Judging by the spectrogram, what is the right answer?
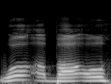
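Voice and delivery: loud put-on English accent, two words. Showing how anyone does an english accent in two words, mock english accent. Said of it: "do an English accent in two words".

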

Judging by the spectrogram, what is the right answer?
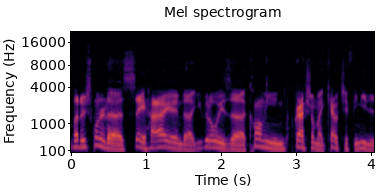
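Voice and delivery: cartoon puppet frog character voice. Greeting Elmo after being introduced as a friend: Kermit the Frog voice. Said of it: "Kermit the Frog".

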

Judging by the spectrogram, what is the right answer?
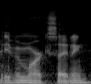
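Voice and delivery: very low, very hushed, flat monotone drone. Telling the others about being picked up after the Austin FC match; monotone. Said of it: "Don't just say exciting in a very monotone way".

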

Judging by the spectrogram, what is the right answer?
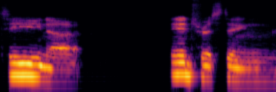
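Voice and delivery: sly, scheming villain drawl, one word stretched out. Repeating a name just mentioned, sounding like you have an evil plan. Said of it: "You make it sound like you have an evil plan".

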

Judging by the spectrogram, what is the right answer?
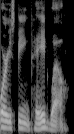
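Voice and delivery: hushed, very low, barely audible confiding aside. Quoting a critic who leans forward to add an accusation, imitating very quiet speech. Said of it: "leans forward and very quietly says".

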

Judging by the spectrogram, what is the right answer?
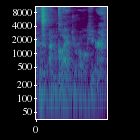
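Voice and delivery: breathy, barely voiced, very quiet whisper. Voicing a character greeting the arriving party: whispering. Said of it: "he kinda whispers that to you".

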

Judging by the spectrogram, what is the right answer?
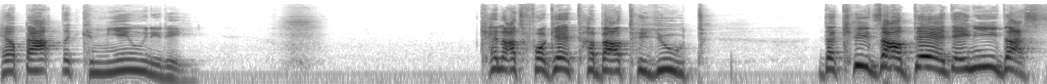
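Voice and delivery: very loud, put-on Jamaican accent. Plugging Taylor's Baked Goods to listeners, in an attempted Jamaican accent. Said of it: "That was supposed to be a Jamaican accent".

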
